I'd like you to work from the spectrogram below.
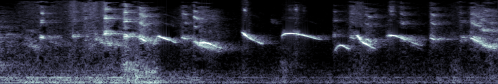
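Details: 'Macheando' song of the trinca-ferro, or green-winged saltator, used to stir other birds into singing. Loud clear whistles, long downslurs and one sustained level note, spaced at roughly half-second intervals after a brief noisy start.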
